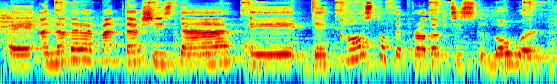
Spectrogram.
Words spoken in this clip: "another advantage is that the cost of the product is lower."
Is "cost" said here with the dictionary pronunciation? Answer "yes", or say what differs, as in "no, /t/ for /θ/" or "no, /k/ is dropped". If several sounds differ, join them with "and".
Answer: yes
